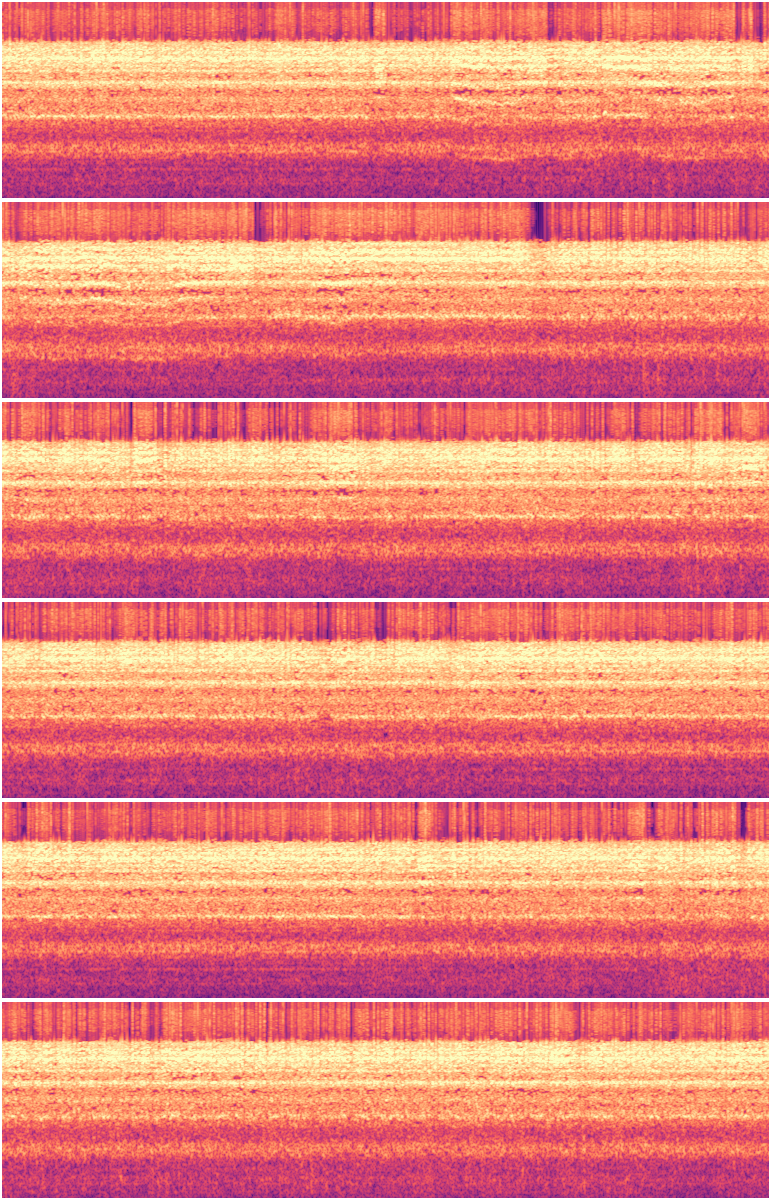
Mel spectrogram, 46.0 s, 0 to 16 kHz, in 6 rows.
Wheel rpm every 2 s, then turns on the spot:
230, 230, 220, 230, 220, 230, 230, 230, 230, 230, 230, 230, 230, 230, 240, 230, 230, 230, 230, 230, 230, 230, 230.
none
